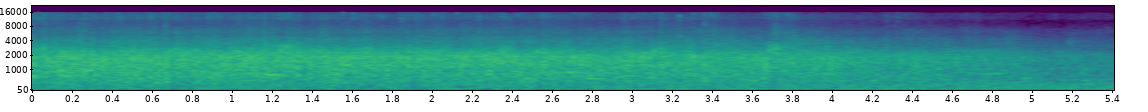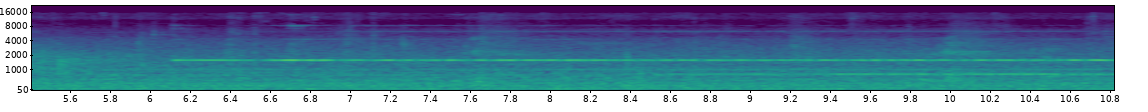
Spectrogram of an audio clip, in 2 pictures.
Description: A crowd applauds, followed by a chime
